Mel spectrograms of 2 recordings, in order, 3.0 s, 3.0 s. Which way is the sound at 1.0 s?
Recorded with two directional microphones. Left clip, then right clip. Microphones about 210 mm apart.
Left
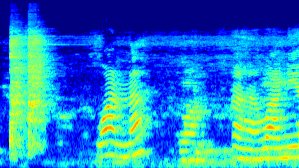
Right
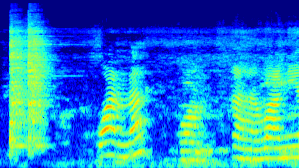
10° left (ahead or behind).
